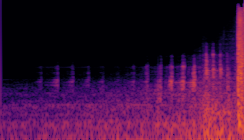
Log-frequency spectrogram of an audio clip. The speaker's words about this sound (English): out of the darkness, a huge arrow is shot from the ground, collides with the airship, shattering large pieces of the deck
